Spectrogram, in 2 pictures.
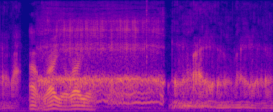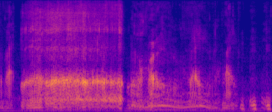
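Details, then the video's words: Hercules, a pet dog moody in the morning, grumbles and growls in drawn-out, wavering moans that rise and fall in pitch, broken by short pauses, while a person talks over him. "My Dog Hercules always Moody in the morning"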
